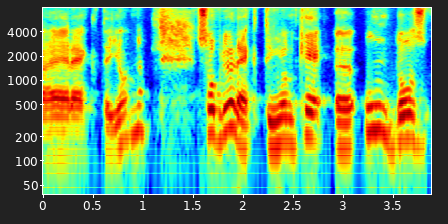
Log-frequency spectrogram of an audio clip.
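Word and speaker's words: Erechtheion: dentro dessi quadro di eh architettura provincial, eu comecei a comecei a trabare in Atenas e come a trabionte na verdade pronuncia corretta erecteon sobre erecteon que um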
